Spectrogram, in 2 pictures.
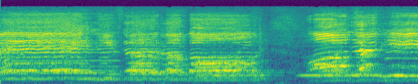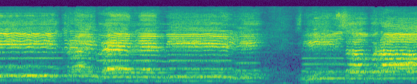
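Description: Women's chamber choir singing a folk song a cappella, in several-voice harmony. The singing comes in phrases broken by brief pauses for breath, with a long held note in the middle.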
